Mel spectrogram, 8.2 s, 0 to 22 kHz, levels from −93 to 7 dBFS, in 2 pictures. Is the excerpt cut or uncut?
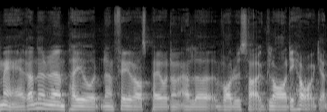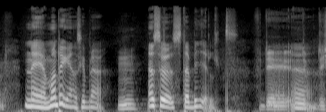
uncut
